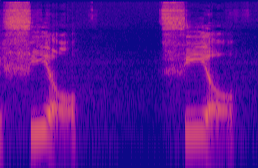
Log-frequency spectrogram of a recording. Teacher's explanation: you can tell that the L is kind of going back in your mouth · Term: the L in feel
